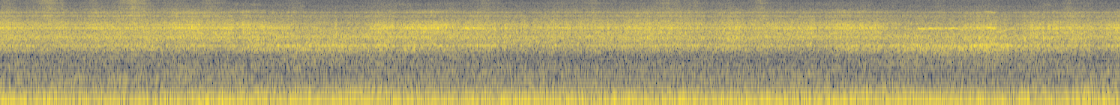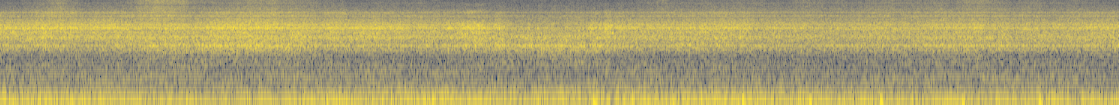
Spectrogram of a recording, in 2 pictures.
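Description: Motorboat engine running at a steady speed underway, with wind on the microphone. Near the end, several short knocks come about once a second.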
